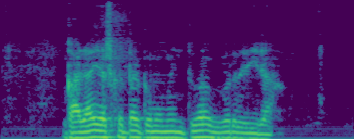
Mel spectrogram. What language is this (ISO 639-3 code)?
eus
